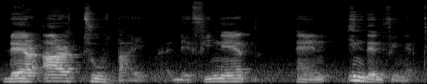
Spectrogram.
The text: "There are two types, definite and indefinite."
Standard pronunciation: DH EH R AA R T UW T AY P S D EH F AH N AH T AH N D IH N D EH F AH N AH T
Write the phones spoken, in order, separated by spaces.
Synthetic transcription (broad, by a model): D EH R AA R T UW T AY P D EH F AH N AH T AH N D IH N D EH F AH N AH T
